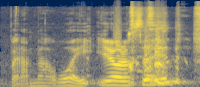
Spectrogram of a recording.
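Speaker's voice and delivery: high, laughing punchline; cracking up. Real, not acted. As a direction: land the joke while breaking into laughter. Jokes on lyric, cracking up.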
